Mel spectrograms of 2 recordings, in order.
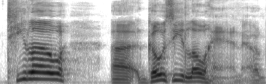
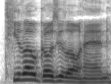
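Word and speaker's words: Thilo Gosejohann: So I have a pronunciation here that says his name is Tilo Gozi-Lohan. Gozi-Lohan? I said it a little faster that time. Tilo Gozi-Lohan, who, of course, not only directed Operation Dance Sensation from 2003, he also co-directed Captain Berlin vs.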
